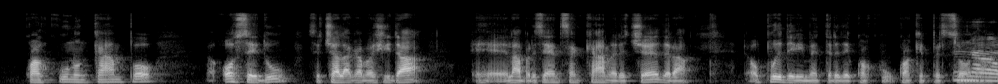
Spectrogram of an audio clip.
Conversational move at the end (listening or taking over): taking over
